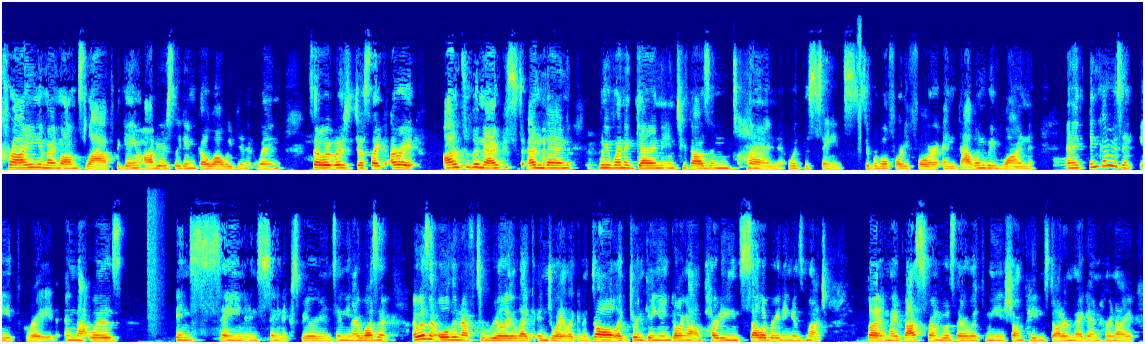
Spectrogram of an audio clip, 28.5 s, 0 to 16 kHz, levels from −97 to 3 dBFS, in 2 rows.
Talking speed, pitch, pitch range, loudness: 210 wpm, 220 Hz, 205-240 Hz, -20 LUFS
